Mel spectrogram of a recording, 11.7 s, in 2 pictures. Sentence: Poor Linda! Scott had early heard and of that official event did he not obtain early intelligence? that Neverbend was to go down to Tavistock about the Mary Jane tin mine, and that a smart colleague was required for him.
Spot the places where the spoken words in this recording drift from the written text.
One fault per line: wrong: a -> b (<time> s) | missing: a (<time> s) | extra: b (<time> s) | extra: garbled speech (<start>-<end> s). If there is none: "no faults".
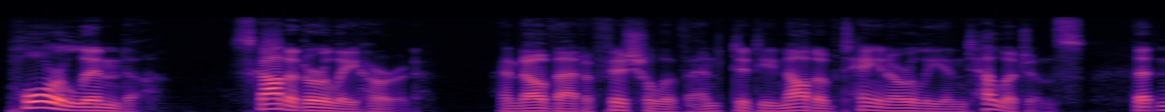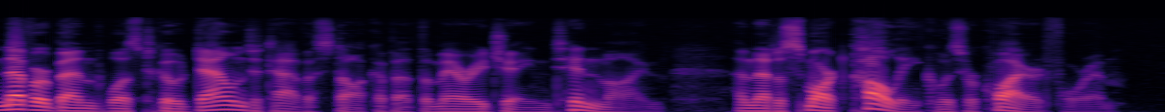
no faults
